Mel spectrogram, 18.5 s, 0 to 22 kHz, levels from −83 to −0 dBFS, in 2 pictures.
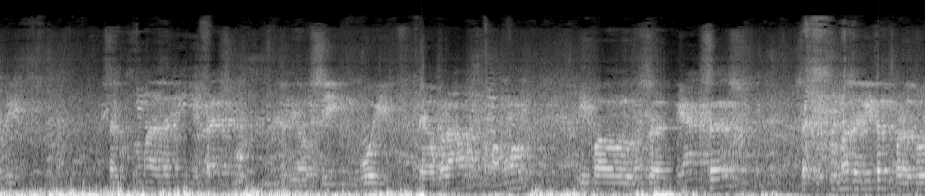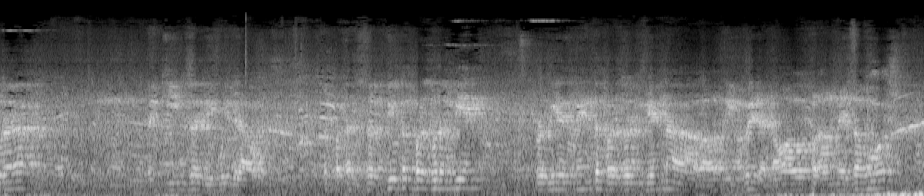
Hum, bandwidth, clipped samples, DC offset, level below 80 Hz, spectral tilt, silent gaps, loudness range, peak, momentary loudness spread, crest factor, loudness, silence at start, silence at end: none; 15.5 kHz; under 0.1%; under 0.1%; -20 dBFS; -4.5 dB/octave; none; 2 LU; 0 dBFS; 5 LU; 14 dB; -16 LUFS; 0 s; 0 s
